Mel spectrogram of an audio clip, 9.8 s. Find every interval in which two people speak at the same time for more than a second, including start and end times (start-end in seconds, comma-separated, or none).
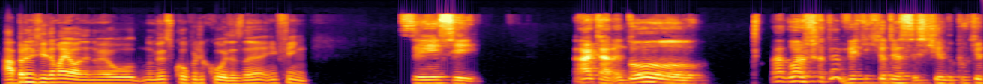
none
